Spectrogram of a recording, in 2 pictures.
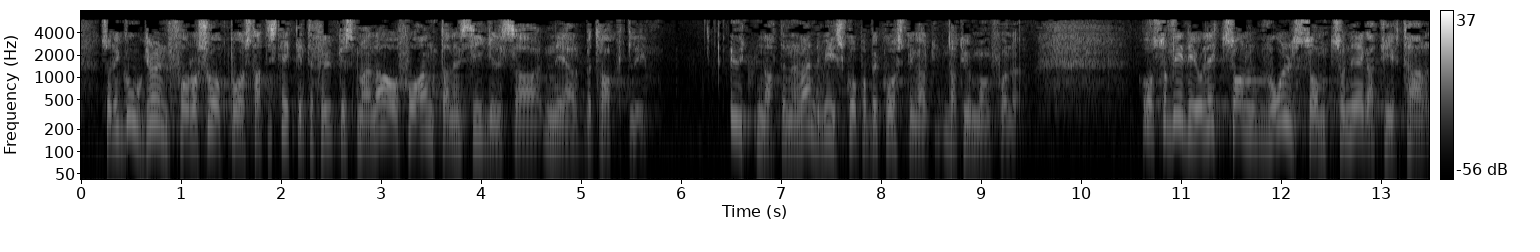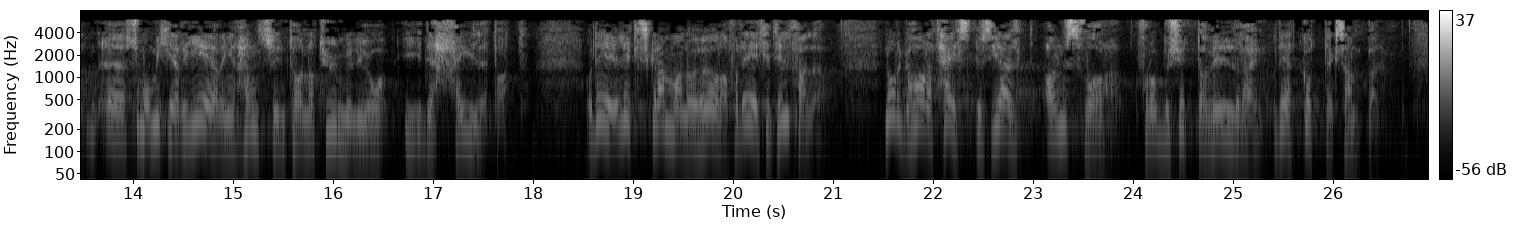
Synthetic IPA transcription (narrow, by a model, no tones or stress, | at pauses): sɔd̪ɛɛɡuːɡɾʉnːfɔɾɔʃoːpʰɔst̪ɑt̪ɪst̪ɪkːənt̪ʰɪlfʏlkəsmɛnːəɔfoːɑnt̪ɑlɛnsiːɡəlsəneːɾbət̪ʰɾɑkt̪əlɪ | ʉːt̪n̩ɑt̪̚ɛnœd̪ʋɛnd̪ɪʋiːsɡoːpɔbəkʰɔst̪nɪŋɑɾnɑt̪ʰʉːɾmɑŋfɔlːə̰ | ʔɔsɔblɪɖɛjʊlɪt̪ːsɔnːʋɔlsɔmt̪sɔneːɡɑt̪ʰɪft̪hæːɾsɔmɔmɪçːəɾɛjeːɾɪŋənɦɛnsyːnt̪ʰɑnɑt̪ʰʉːɾmɪljøːɪd̪ɛhæɪlət̪ʰɑ̰t̪ː | ʔɔd̪ɛæɾlɪt̪ːskɾɛmːɑnd̪əɔhøːɾəfɔɖɛæɾɪçːət̪ʰɪlfɛlːə̰ | nɔɾɡəɦɑɾɛɪt̪hæɪlt̪spɛsɪɛlt̪ɑnsʋɑːɾfɔɾɔbəʃʏt̪ːɑʋɪlɾæɪnɔd̪ɛæɾɛt̪̚ɡɔt̪ːɛksɛmpə̰l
